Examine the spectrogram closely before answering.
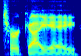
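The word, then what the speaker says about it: Türkiye: Turkey despite some people pronouncing it Turkia, which maybe they're right and I'm wrong.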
